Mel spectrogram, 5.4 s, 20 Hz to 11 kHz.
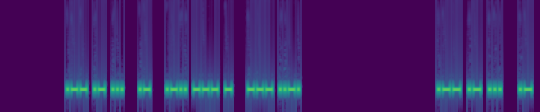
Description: Morse code, heard as a keyed tone, about 45 wpm, 700 Hz. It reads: WAS A LOT OF WAS A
